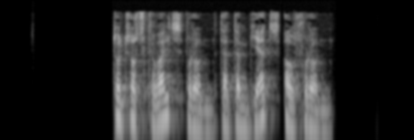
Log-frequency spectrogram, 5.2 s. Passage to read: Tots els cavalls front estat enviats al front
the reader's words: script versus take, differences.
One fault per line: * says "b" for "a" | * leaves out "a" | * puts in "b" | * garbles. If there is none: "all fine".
all fine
